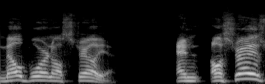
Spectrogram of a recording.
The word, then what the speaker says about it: Melbourne: selling he was saying Melbourne Australia and Australia is like it's Melbourne it's pronounced Melbourne Melbourne and it's like and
